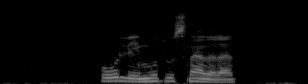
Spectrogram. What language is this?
Persian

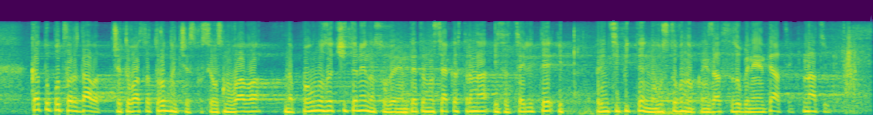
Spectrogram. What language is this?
Bulgarian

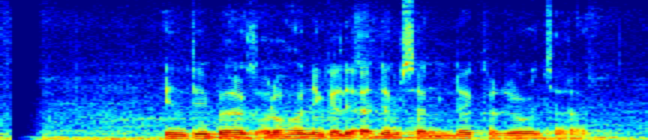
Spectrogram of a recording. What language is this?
Sundanese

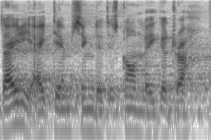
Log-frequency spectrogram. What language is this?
Manipuri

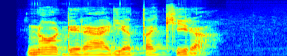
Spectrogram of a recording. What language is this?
Kikuyu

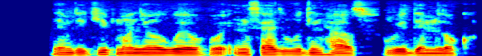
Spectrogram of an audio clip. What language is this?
Nigerian Pidgin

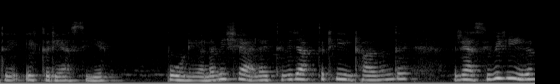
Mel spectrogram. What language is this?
Dogri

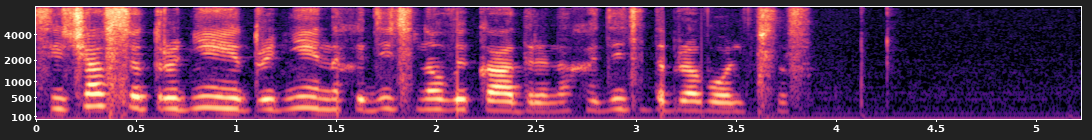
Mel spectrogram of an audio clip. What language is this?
Russian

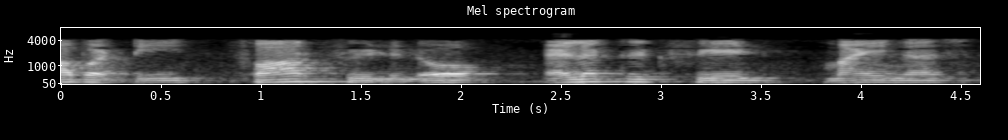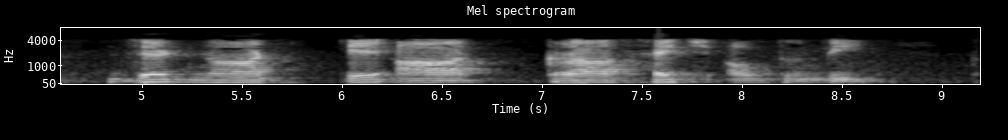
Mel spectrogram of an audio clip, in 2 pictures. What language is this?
Telugu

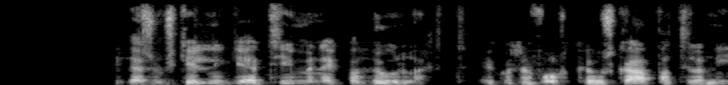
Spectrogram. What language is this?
Icelandic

